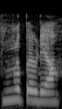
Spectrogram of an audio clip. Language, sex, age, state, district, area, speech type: Malayalam, female, 45-60, Kerala, Wayanad, rural, spontaneous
